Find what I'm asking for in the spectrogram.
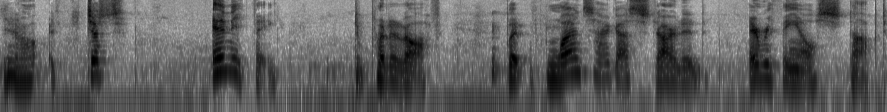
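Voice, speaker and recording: A woman of medium pitch speaks at a very slow pace with vocal fry. Her pitch swings very widely, broken by long, frequent pauses. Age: 80s+. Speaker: Jungian analyst and painter. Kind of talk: interview answer.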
